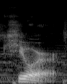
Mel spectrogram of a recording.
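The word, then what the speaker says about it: KUR: K U R pronounced as cure.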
